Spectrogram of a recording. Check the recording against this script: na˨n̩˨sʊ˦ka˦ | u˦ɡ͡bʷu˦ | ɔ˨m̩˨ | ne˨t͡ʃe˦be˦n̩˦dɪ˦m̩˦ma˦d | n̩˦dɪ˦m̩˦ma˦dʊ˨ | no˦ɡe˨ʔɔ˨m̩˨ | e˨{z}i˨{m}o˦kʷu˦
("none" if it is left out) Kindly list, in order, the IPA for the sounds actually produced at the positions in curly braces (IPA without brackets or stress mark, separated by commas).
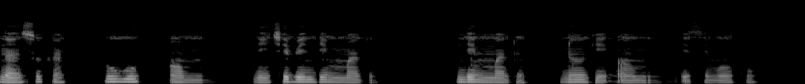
s, m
